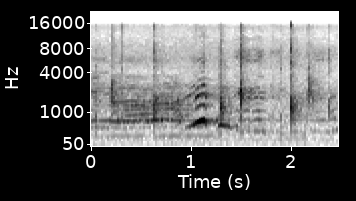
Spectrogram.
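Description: Men clapping their hands in time to singing. A voice holds a long note, then swoops up and down loudly about a second in.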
